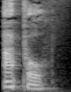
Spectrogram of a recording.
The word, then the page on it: apple: British English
